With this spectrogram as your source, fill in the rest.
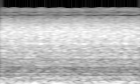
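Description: Toyota Avanza engine idling, a steady low rumble held close and even for about a second, with no talking.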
